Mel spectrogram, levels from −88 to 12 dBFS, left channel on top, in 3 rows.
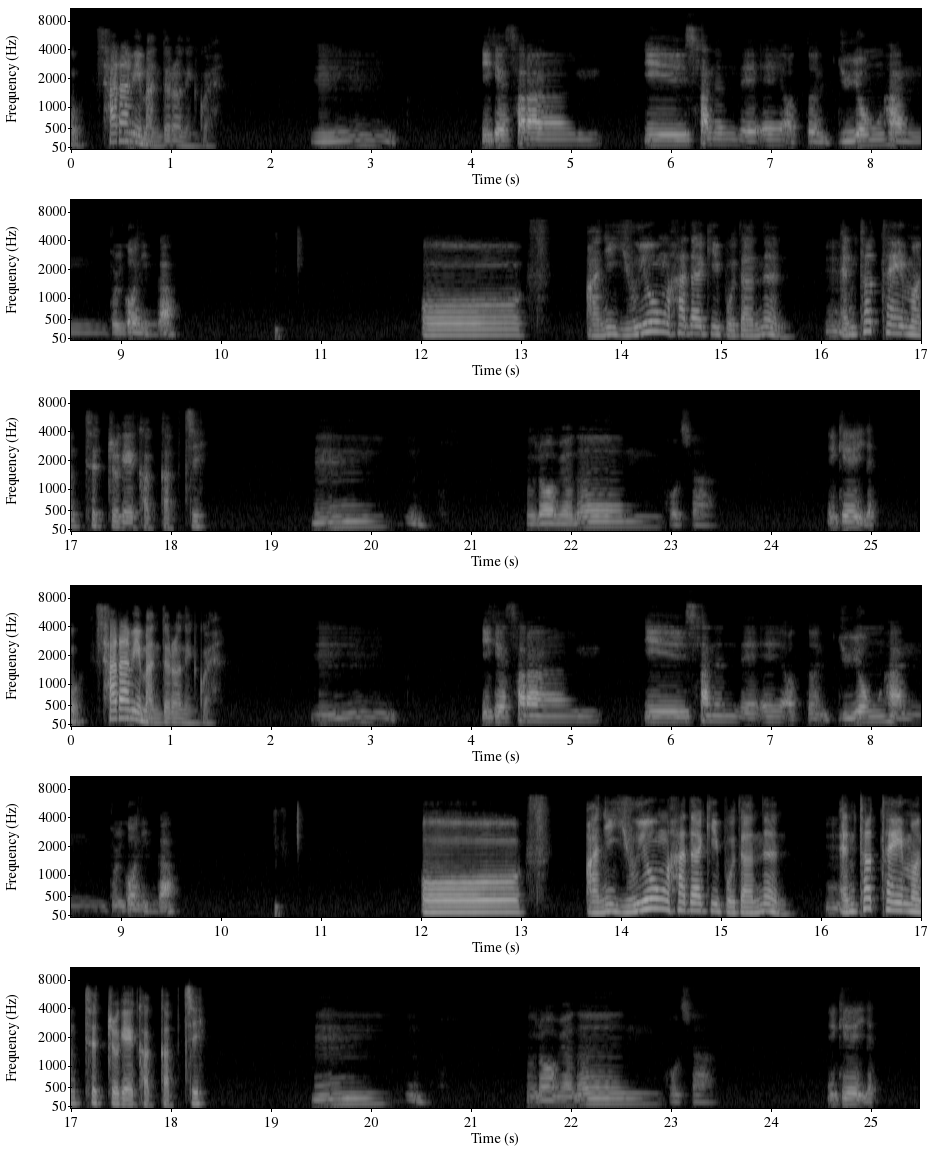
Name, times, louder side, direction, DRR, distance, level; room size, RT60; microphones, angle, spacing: voice 1, 0.0-1.5 12.0-13.3 13.7-15.7 16.2-18.3, right 7 dB, 65° right, 0.4 m, -34 dB
voice 2, 2.4-3.2 4.1-5.3 5.7-9.5 16.0-16.3 19.4-20.5 21.6-23.4 24.6-25.0, left 1 dB, 25° left, 1.6 m, -41 dB
2.6 x 2.5 x 2.3 m
head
